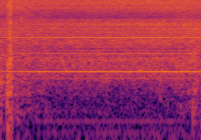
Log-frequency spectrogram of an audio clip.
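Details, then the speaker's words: Small heater fan on a freezing day, run from an off-grid tiny-house solar system with a refurbished forklift battery bank: steady airy hum with no knocks or rattles; normal fan running. "That's stupid that the fan runs with regardless. It's freezing outside and the fan runs. That's just a waste of energy, really."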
